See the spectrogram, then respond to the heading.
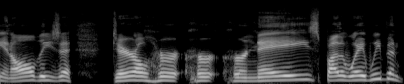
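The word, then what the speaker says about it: Hernaiz: all these Daryl her her Nays by the way we've been pronouncing it wrong and I remember seeing a video when he was in double A Midland it was her Nays not her knives and even though I've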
